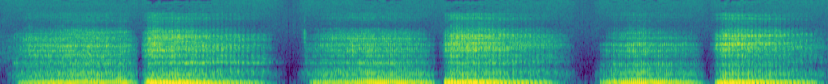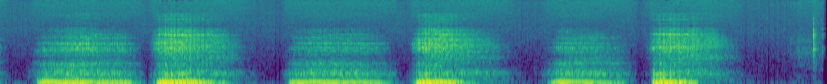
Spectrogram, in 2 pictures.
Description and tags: Lightweight growl of a dragon or monster etc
